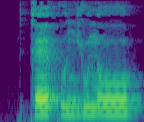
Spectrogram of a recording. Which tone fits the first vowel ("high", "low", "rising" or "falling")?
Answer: rising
